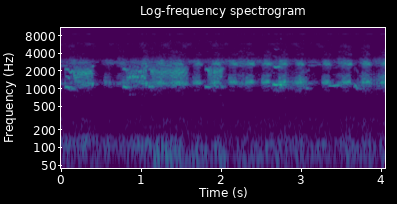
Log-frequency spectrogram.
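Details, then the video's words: Frogs calling in the middle of the night, a dense chorus of rasping croaks overlapping in broken bursts, with a steady high insect-like hiss running underneath. "SUARA KODOK DITENGAH MALAM"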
